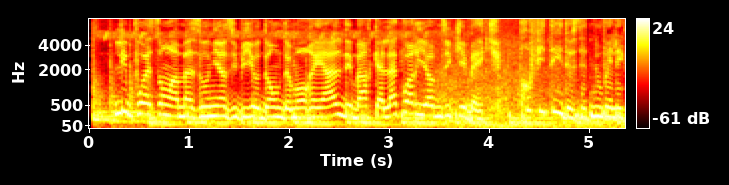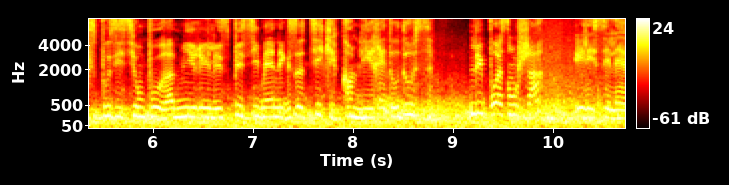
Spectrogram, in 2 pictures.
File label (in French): amicale avec sourire énergique, Enthousiaste - Souriante - Québécois naturel; Aquarium du Québec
